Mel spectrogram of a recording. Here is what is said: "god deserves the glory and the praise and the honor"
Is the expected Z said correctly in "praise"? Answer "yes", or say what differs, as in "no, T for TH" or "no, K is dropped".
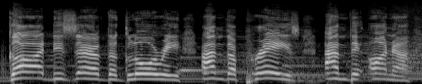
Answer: yes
